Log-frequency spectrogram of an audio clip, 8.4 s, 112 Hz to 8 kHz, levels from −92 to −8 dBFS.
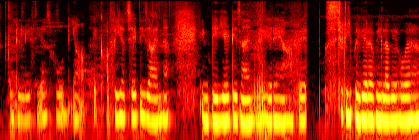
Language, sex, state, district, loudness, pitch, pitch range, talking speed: Hindi, female, Bihar, Gaya, -30 LUFS, 210 Hz, 205-225 Hz, 150 wpm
